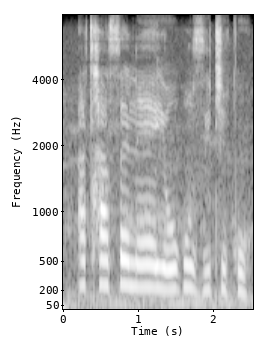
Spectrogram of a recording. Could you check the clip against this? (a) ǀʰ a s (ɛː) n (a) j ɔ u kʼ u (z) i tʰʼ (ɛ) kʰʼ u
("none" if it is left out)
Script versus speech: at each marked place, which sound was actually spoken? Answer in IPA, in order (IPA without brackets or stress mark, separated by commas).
a, ɛ, ɛ, z, i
